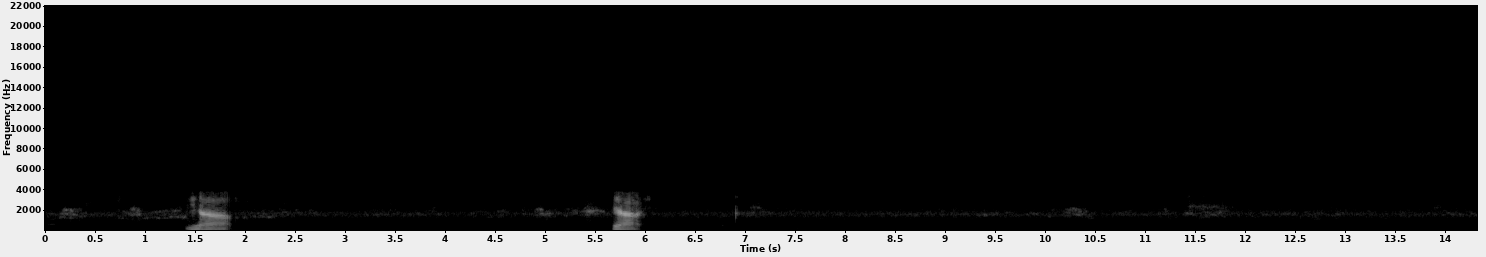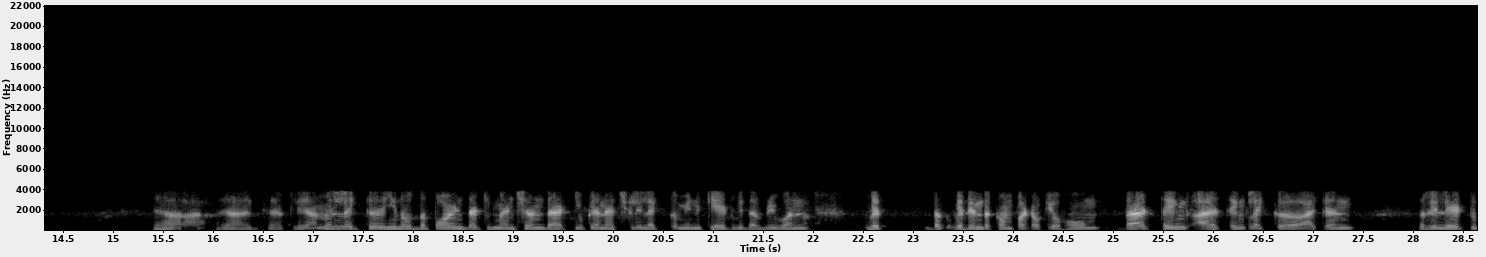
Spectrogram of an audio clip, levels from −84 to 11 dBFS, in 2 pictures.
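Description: G.729 codec damage runs from start to finish of this speech. The sound has been squeezed through a low-rate VoIP coder that models each short frame as a vocal tract filter plus pitch prediction and a handful of pulses, rather than keeping the waveform itself. The roughness is plainly audible and fits an 8 kbit/s G.729A stream: a slightly buzzy, synthetic texture on every phrase, with nothing surviving above about 3.8 kHz, so sibilants sound dull and muffled.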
